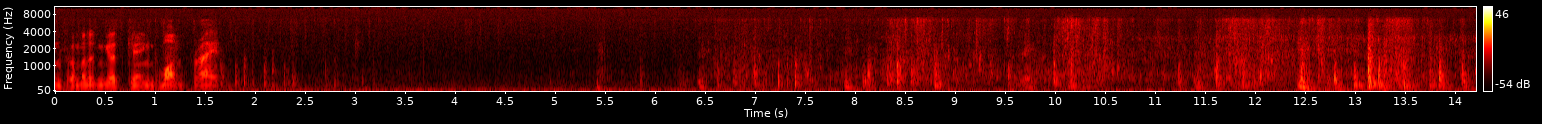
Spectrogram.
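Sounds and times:
speech: 0.0 - 1.9
canoe being paddled through water with splashes and drips: 6.2 - 14.2.

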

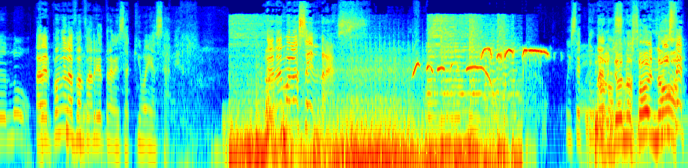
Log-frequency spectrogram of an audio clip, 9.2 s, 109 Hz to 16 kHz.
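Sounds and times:
speech: 0.0 - 4.9, 7.6 - 9.1
person whistling a short wavering tune: 5.5 - 7.4.

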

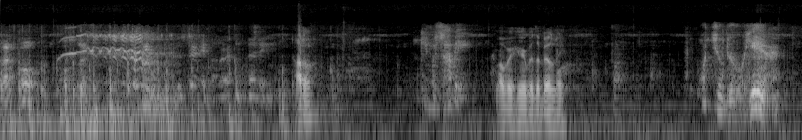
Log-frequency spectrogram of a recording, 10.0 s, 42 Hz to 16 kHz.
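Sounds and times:
horse hooves clip-clopping: 0.0 - 10.0
paint horse whinnying: 0.4 - 2.6
speech: 3.8 - 4.0, 6.5 - 7.2, 8.8 - 9.8.

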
